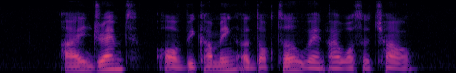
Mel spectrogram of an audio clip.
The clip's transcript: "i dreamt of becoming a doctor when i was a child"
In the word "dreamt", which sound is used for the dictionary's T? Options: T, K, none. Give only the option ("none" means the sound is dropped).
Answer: T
